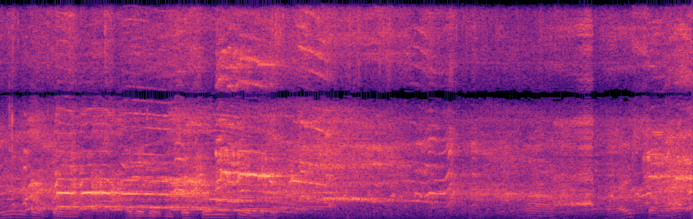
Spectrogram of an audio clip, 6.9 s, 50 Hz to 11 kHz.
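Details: Crowing of a buff bantam Orpington cock at a poultry exhibition in Etziken, Switzerland, January 2012: a drawn-out, harsh crow over soft low clucking, with further crows from other birds in the hall.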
